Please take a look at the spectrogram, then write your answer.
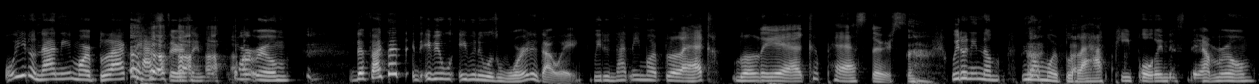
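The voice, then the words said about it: Imitates another person's accented voice. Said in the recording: “in his little accent”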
